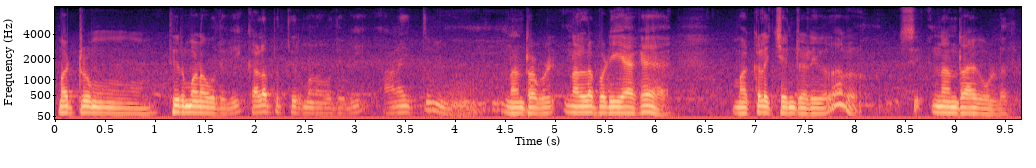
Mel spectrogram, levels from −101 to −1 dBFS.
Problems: constant background noise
